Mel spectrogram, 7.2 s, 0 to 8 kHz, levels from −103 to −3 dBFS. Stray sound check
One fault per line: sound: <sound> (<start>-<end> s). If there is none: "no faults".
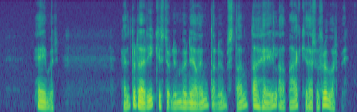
no faults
